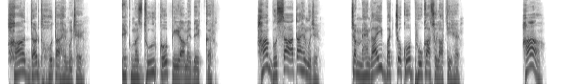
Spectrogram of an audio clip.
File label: hindi, male voice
